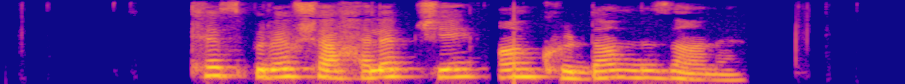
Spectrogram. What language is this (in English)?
Kurdish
